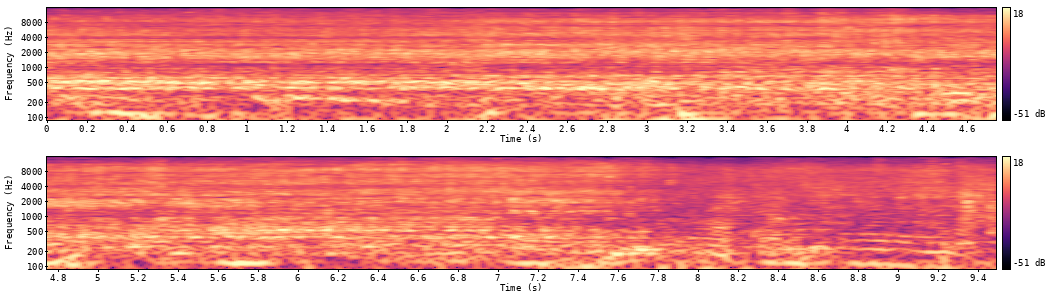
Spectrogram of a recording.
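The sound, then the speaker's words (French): A toilet flushing, a loud, steady rush of water that roars continuously and churns throughout, with no voices. “C'est la chasse d'eau.”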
